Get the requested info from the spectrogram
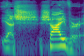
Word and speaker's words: Shiver: This Georgia couple, this individual, last name Shriver, and am I saying it right? Shriver, S-C, yeah, Shiver, S-H-I-V-E-R.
